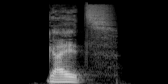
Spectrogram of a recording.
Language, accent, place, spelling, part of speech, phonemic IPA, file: German, Germany, Berlin, Geiz, noun, /ɡaɪ̯t͡s/, De-Geiz.ogg
- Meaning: 1. stinginess, miserliness, closefistedness 2. greed, avarice 3. sideshoot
